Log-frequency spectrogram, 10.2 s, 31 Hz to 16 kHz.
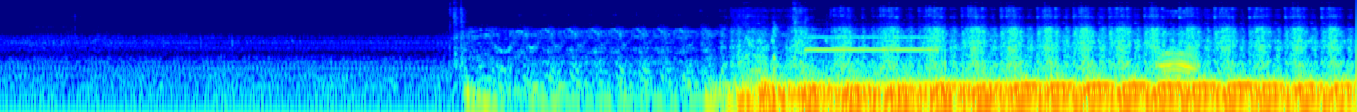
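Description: A 2004 Ford F-250 with a 6.0 Power Stroke diesel, stock turbo, 3-inch downpipe and 5-inch straight pipe cranks and fires on a freezing cold start, settling into a loud, rough, rumbling idle; a brief exclamation is heard.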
